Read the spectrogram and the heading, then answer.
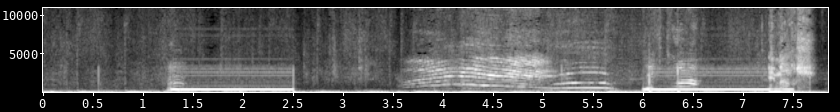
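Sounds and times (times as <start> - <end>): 
continuous low rhythmic thumping: 0.0 - 7.4
telephone ringing tone from a called phone number: 1.2 - 2.5, 6.0 - 7.5.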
